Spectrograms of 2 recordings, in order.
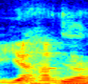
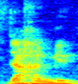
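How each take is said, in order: First: The name starts with a 'y' sound. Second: The name starts with a 'j' sound.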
